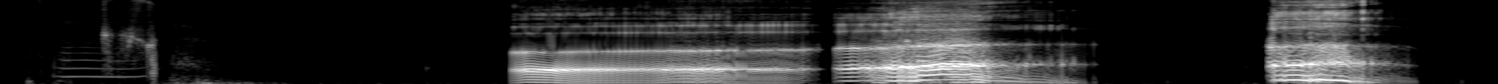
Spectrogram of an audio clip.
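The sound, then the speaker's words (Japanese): Three long, loud burps, each rough and voiced with a gurgling tone, separated by short silences. A few brief, faint sounds come before them. “ベロチューゲップ気持ちいいわ”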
